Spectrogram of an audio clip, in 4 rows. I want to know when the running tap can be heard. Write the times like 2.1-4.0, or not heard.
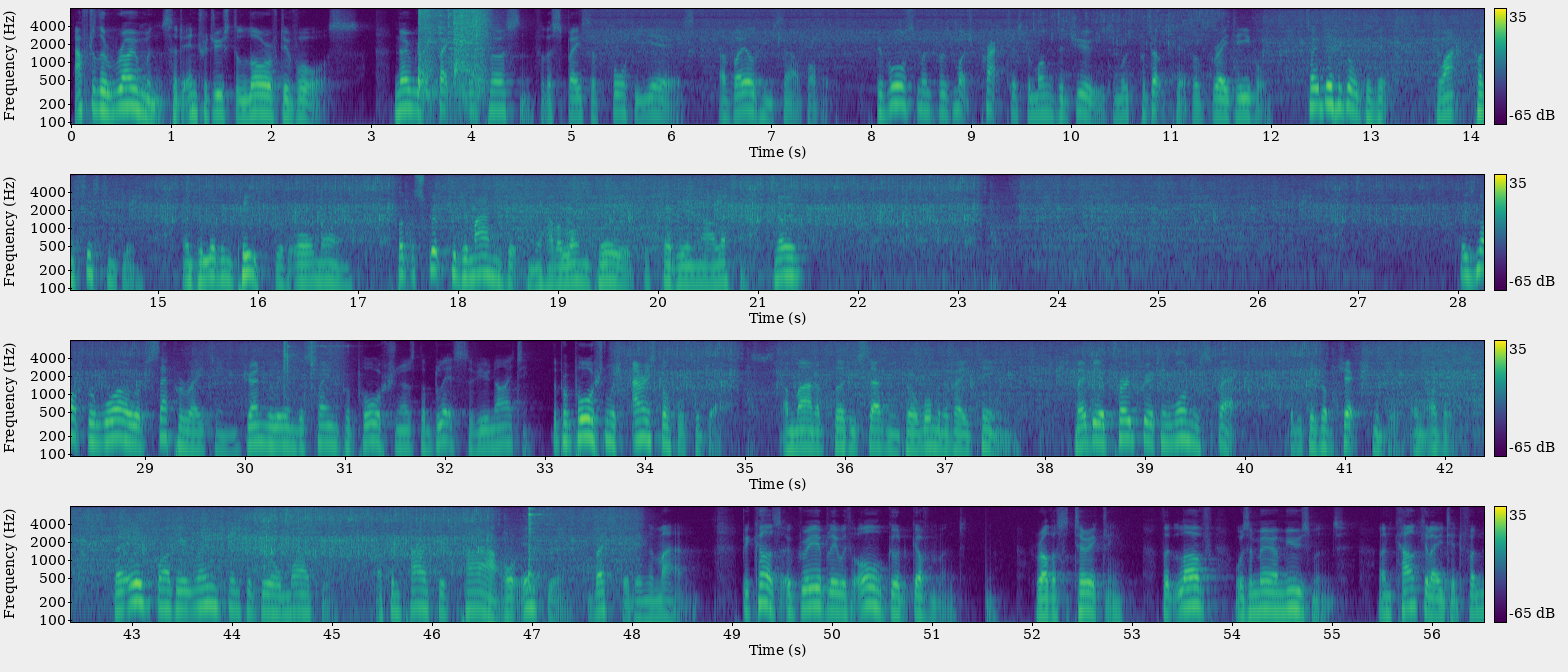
5.0-31.0, 33.6-48.1.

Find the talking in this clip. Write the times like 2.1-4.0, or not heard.
0.0-21.4, 28.0-56.4.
